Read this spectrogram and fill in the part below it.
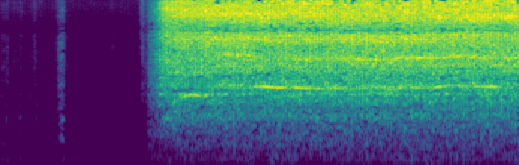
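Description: A small rotary tool whirs loudly as it grinds.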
